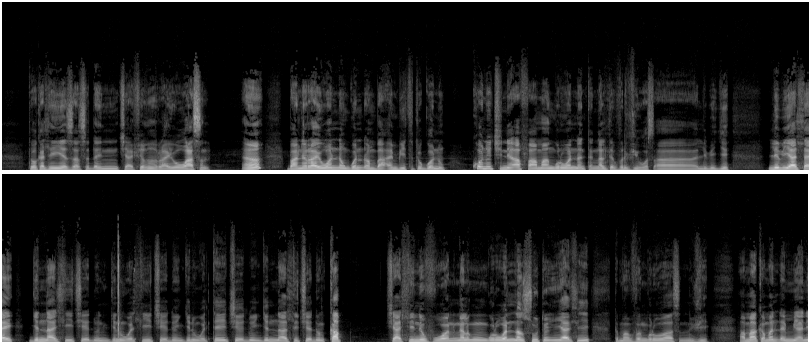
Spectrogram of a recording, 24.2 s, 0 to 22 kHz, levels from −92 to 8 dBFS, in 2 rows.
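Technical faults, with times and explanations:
14.07–14.11 s, damaged data in a compressed stream: a short glitch cuts across the speech for about 44 ms. Part of the encoded data here is corrupt. Bytes may have been lost, zeroed or overwritten. The decoder misreads those frames and loses its place. It then scans forward for the next valid frame header. The garbled output before it locks on again is what is heard as the glitch.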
